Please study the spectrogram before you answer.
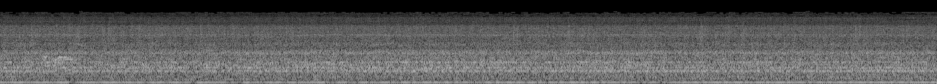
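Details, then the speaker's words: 1980 Ford F350 carbureted engine idling fairly smooth after carb rebuild with new choke pull-off and rerouted choke-heat coolant hose, idle mixture screws adjusted; steady, even hum with no misses or hunting: normal idle. "got the idle fairly smooth right there the rpm sounds"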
